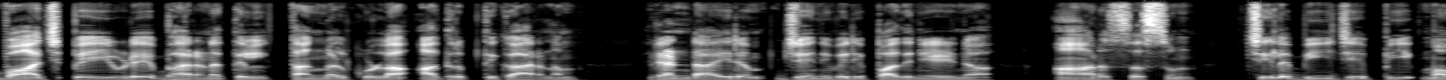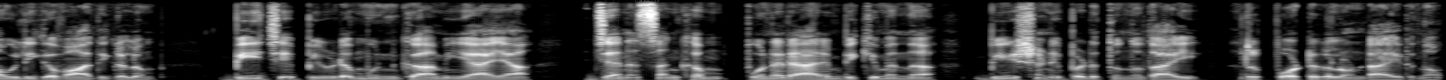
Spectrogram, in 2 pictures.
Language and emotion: Malayalam, neutral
